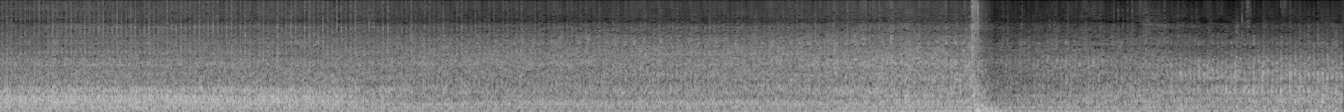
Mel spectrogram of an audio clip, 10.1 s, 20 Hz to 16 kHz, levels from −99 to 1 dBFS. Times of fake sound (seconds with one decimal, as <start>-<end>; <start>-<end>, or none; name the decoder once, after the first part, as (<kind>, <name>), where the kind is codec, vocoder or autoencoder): 1.2-3.0 (autoencoder, DAC-VAE)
